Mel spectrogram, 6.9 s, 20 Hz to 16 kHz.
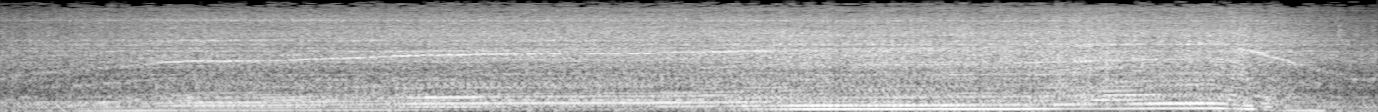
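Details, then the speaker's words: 2000 Yamaha Fazer 600 four-cylinder bike, light throttle blips: revs climb and fall back cleanly with no stumble, but hesitation at wide-open throttle; owner suspects fuel delivery fault, fuel pump or pump relay. "it more or less climbs and the rev's okay but if you need to whack it open for overtaking or just wide open throttle this is problem"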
